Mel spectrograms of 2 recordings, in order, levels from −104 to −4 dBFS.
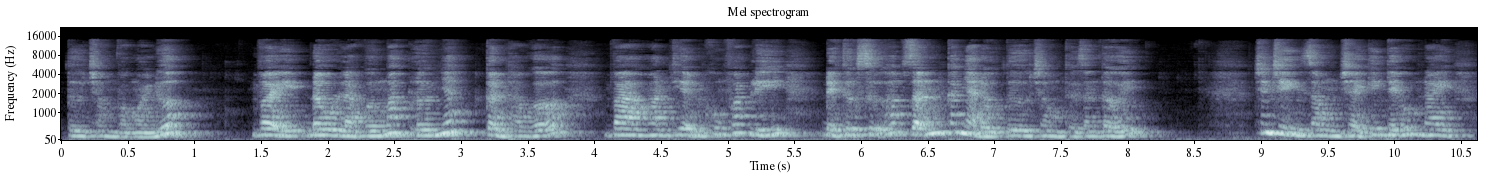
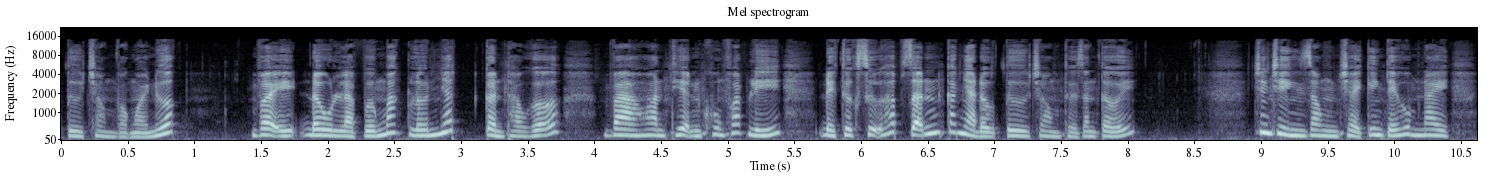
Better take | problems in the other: second | off-mic speech; far // room echo; slight; dies away in 0.4 s

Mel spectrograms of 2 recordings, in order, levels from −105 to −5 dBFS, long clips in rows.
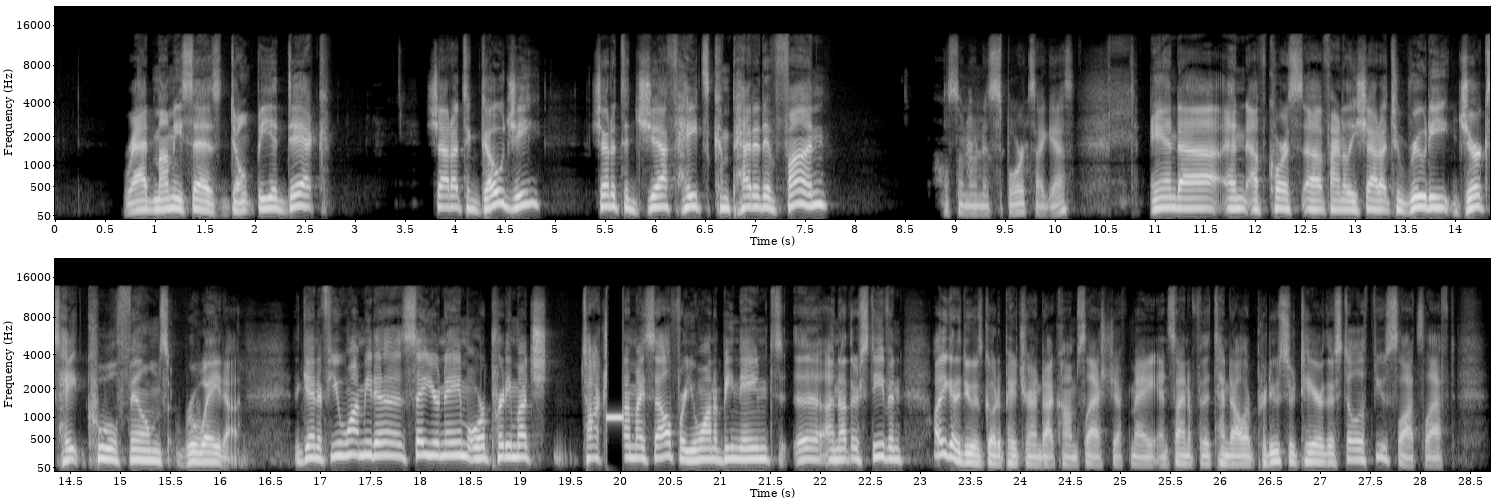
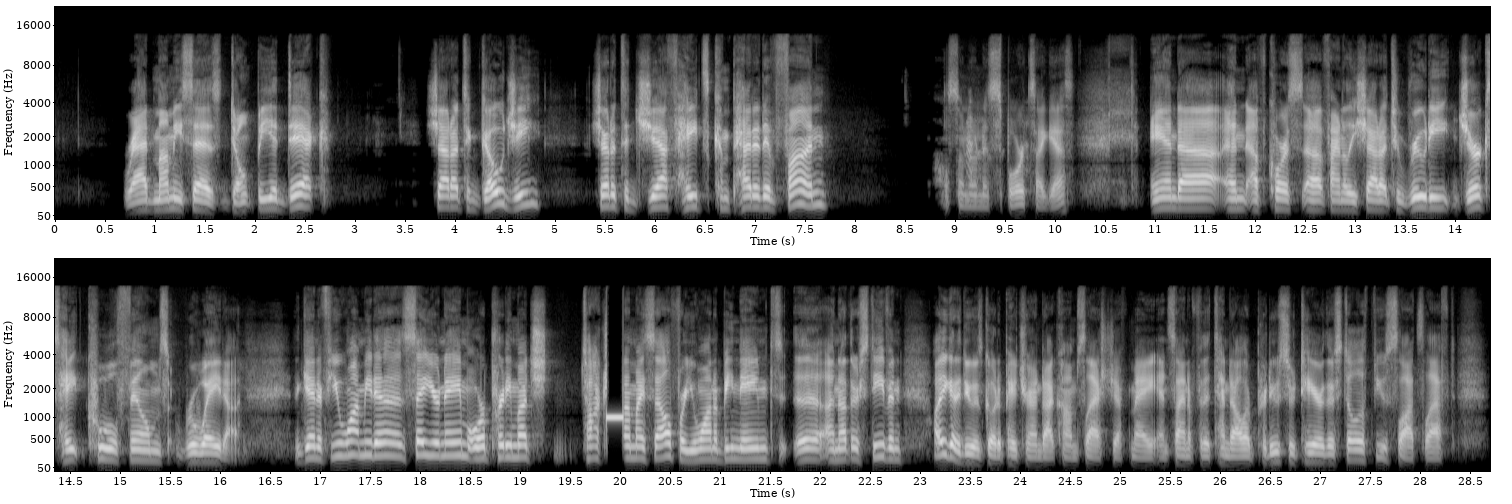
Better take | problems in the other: first | thin; very; fading below 300 Hz

